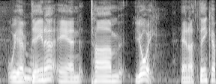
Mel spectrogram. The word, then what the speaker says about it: Yohe: We have Dena and Tom Yohe. And I think I pronounced it right this time. You did, you got it. Lots of people pronounce it lots of ways. Yohe.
